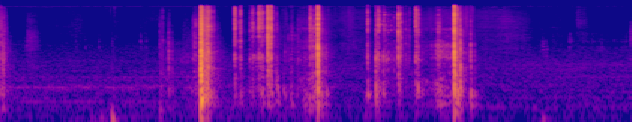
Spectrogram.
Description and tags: Closing a tool box
box, click-clack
